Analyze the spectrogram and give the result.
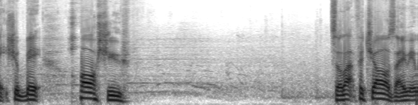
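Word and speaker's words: Chorzów: So it says, in English, it's Chorzow in English, but in Polish, it would say it should be horseshoe.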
